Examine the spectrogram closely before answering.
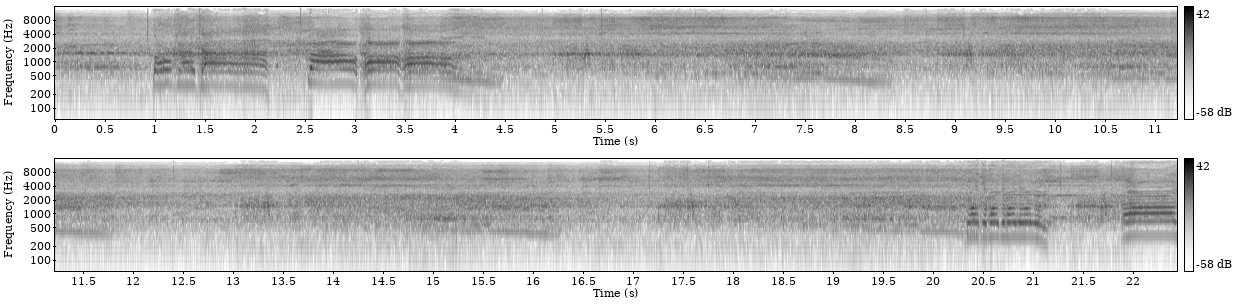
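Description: A man exclaims excitedly close by.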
